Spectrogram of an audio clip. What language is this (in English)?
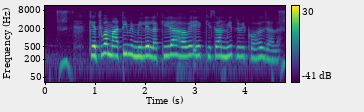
Bhojpuri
